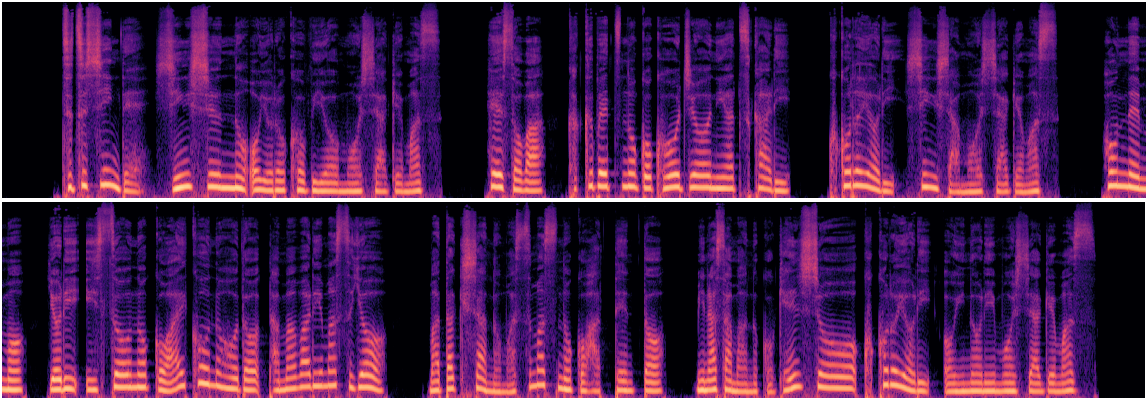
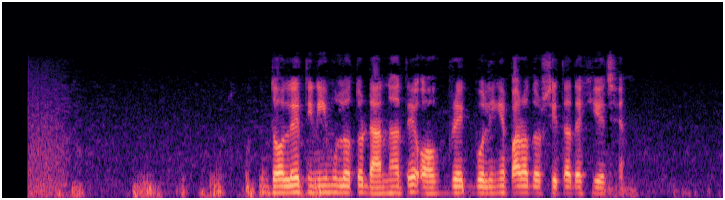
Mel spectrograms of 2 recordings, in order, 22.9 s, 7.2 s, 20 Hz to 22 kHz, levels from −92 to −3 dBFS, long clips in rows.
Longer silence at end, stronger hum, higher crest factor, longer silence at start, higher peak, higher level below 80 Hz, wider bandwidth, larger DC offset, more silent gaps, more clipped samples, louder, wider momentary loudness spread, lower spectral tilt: second, 0.55 s vs 0.9 s; neither; about the same, 16 dB vs 20 dB; first, 0.6 s vs 0.25 s; about the same, -4 dBFS vs -2 dBFS; first, -42 dBFS vs -50 dBFS; first, 19.5 kHz vs 7.4 kHz; neither; neither; neither; about the same, -20 LUFS vs -19 LUFS; second, 9 LU vs 22 LU; about the same, -7.5 dB/octave vs -7 dB/octave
